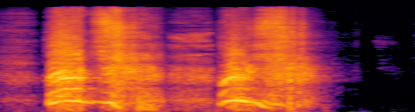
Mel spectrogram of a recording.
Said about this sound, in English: That was me sneezing out the demon that is Pauly Pumpernickel.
